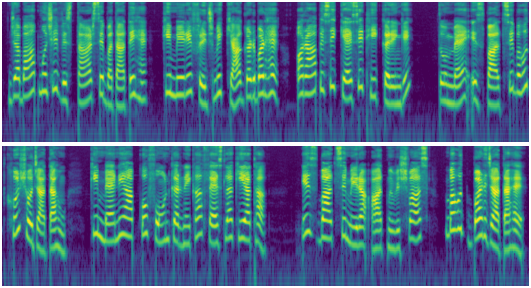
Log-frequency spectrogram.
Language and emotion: Hindi, happy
